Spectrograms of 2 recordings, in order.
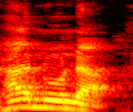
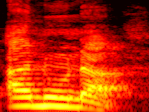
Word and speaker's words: Hanouna: Alors, d'abord, il s'appelle Hannouna. C'est Cyril Hanouna. Alors, il y a pas de Hanouna. Les juifs ne ne prononcent pas le ha.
